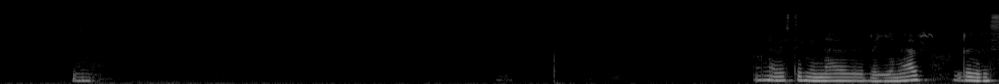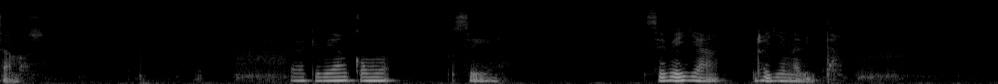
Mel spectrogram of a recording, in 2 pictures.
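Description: Thread rasps softly as a needle pulls it through taut cloth.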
